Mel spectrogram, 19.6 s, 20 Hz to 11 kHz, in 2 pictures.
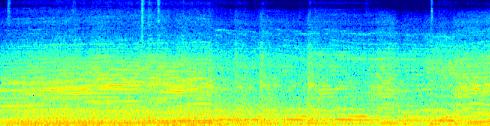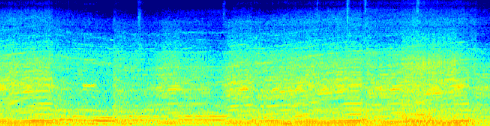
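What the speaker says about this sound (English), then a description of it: "Little V6 engine singing." A V6 race car engine in the Le Mans Ultimate racing game sings loud and close, revving up through the gears with repeated shifts and throttle lifts, no talk over it.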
